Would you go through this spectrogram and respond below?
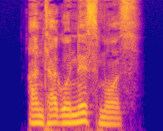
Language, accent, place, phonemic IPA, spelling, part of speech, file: German, Germany, Berlin, /antaɡoˈnɪsmʊs/, Antagonismus, noun, De-Antagonismus.ogg
- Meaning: antagonism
